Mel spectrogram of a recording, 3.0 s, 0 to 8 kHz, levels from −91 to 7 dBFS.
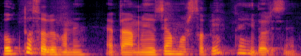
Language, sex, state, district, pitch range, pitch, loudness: Assamese, male, Assam, Sonitpur, 110-150 Hz, 120 Hz, -20 LUFS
